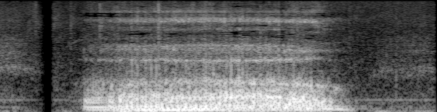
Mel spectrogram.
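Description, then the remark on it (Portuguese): A person vocally imitates the deep, rumbling roar of an erupting volcano: one sustained low growl lasting over a second, loud, then cutting off. “Dá uma roncada, assim, um puta barulho grave.”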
